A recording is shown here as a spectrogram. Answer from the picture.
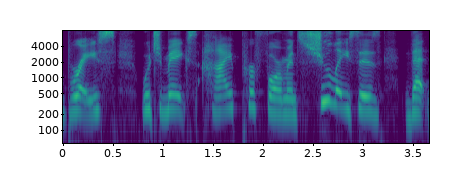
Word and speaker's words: BRCE: It's called, you pronounce it Brace, but it's BRCE.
